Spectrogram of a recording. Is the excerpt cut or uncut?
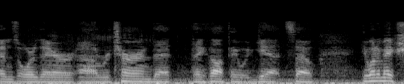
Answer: uncut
